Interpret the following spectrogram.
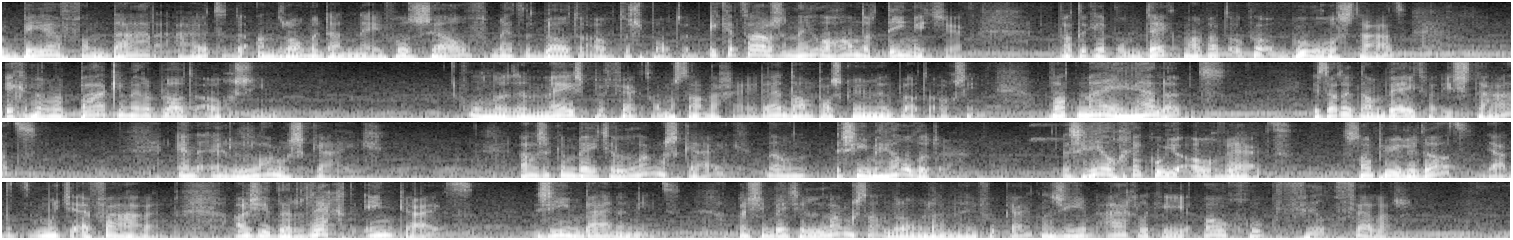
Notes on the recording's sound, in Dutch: Deze live uitzending is opgenomen op locatie bij Boekhandel Scheltema aan het Rokin te Amsterdam voor AmsterdamFM.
